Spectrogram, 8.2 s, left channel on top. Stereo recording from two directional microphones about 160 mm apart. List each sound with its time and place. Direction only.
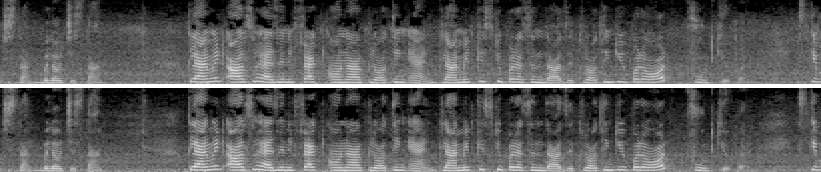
0.0 s speech: 15° right (ahead or behind)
